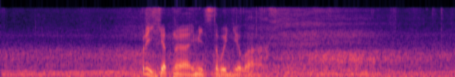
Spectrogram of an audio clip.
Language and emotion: Russian, positive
